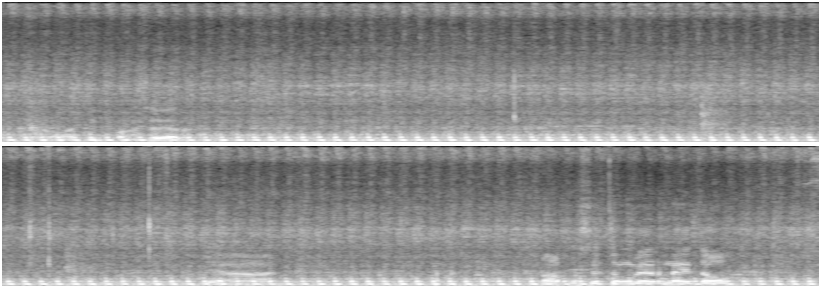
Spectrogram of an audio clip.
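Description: Motorcycle engine idling steadily with an even, fast pulse. Brief voices are heard over it.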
